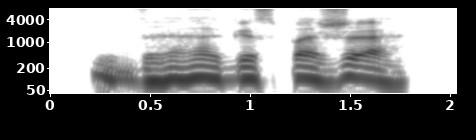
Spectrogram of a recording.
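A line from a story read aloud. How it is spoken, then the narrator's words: Hoarse rasp. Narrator (Russian): прохрипел Резвый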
